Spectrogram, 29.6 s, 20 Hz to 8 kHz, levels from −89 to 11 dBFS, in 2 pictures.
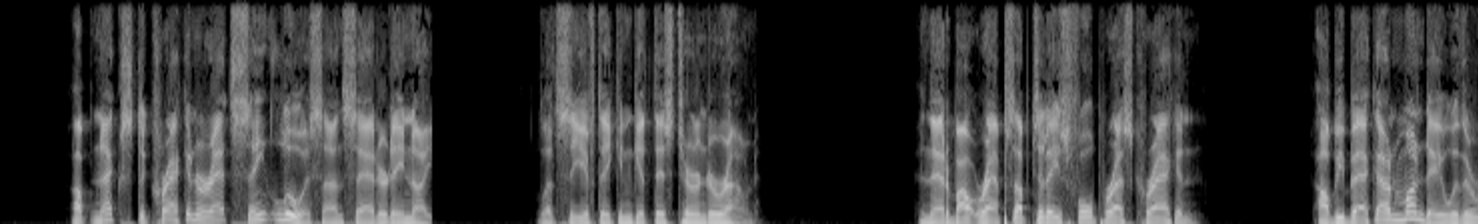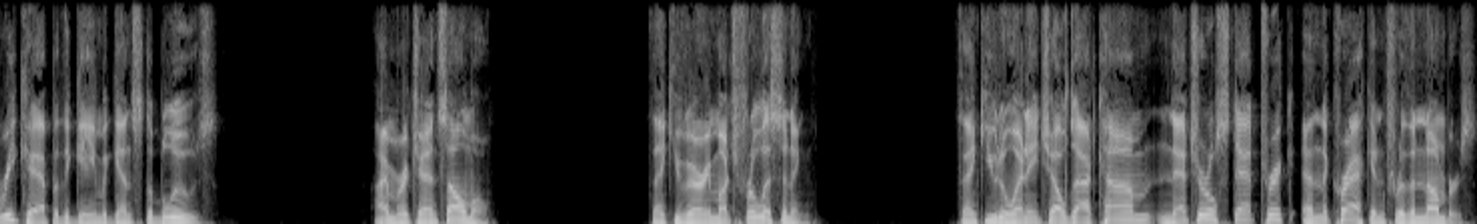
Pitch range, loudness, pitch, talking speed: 95-160 Hz, -16 LUFS, 140 Hz, 130 wpm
